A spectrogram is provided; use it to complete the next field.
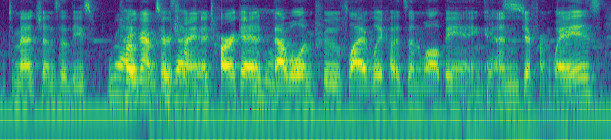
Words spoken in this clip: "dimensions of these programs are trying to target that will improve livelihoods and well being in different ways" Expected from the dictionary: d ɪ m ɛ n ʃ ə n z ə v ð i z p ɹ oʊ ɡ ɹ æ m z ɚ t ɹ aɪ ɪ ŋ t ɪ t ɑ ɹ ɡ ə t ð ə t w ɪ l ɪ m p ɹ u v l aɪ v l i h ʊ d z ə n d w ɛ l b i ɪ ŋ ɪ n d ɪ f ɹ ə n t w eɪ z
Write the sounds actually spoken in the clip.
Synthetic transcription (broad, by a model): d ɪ m ɛ n ʃ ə n z ə v ð i z p ɹ oʊ ɡ ɹ æ m z ɚ t ɹ aɪ ɪ ŋ t ɪ t ɑ ɹ ɡ ə t ð ə t w ɪ l ɪ m p ɹ u v l aɪ v l i h ʊ d z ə n w ɛ l b i ɪ ŋ ɪ n d ɪ f ɹ ə n t w eɪ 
